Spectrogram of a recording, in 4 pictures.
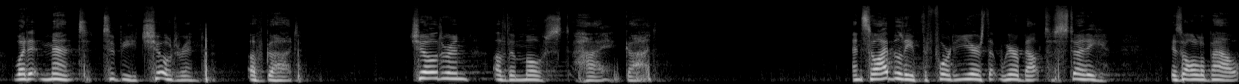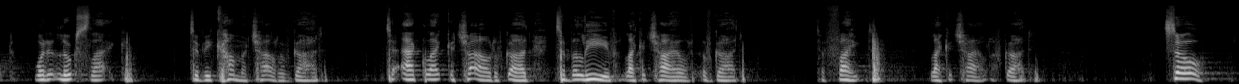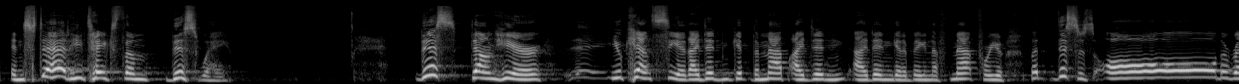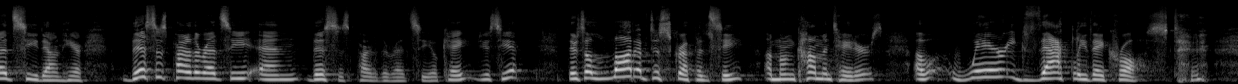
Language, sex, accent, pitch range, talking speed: English, female, American, 205-260 Hz, 160 wpm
